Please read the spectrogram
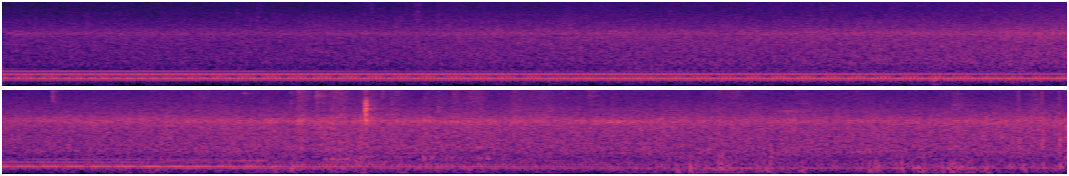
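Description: Bronze tower-clock bell ringing on after a quarter-hour chime stroke: several steady tones that fade away about seven seconds in, over a steady rushing noise.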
